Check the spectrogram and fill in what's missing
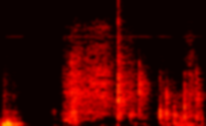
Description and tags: Libro abierto
book, notebook, open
